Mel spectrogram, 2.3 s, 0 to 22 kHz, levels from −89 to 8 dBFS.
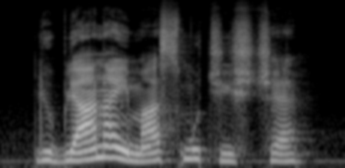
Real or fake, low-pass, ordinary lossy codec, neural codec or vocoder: fake; none; none; vocoder, 44.1 kHz, 128 mel bands every 512 samples, BigVGAN v2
